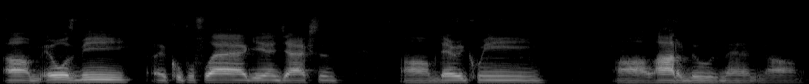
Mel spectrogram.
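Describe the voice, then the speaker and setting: A man's voice: low-pitched, little pitch movement, slow pace, a little mellow, clear, resonant tone. A young man from South Sudan, a college basketball player, answering interview questions in a laid-back way, full of "you know" and "um". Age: young adult.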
